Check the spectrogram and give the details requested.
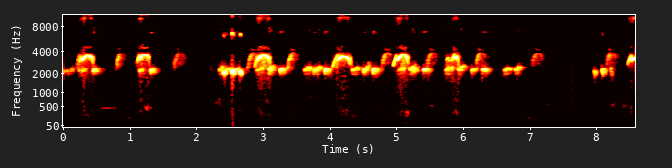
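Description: Female quail giving quick, high chirps and squeaky up-slurred notes in uneven bursts of two to four, with short pauses between; no other sounds.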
